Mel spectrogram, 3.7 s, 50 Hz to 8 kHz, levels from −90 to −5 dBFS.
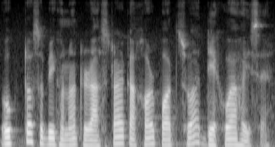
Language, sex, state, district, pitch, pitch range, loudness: Assamese, male, Assam, Kamrup Metropolitan, 115 Hz, 105-130 Hz, -18 LUFS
